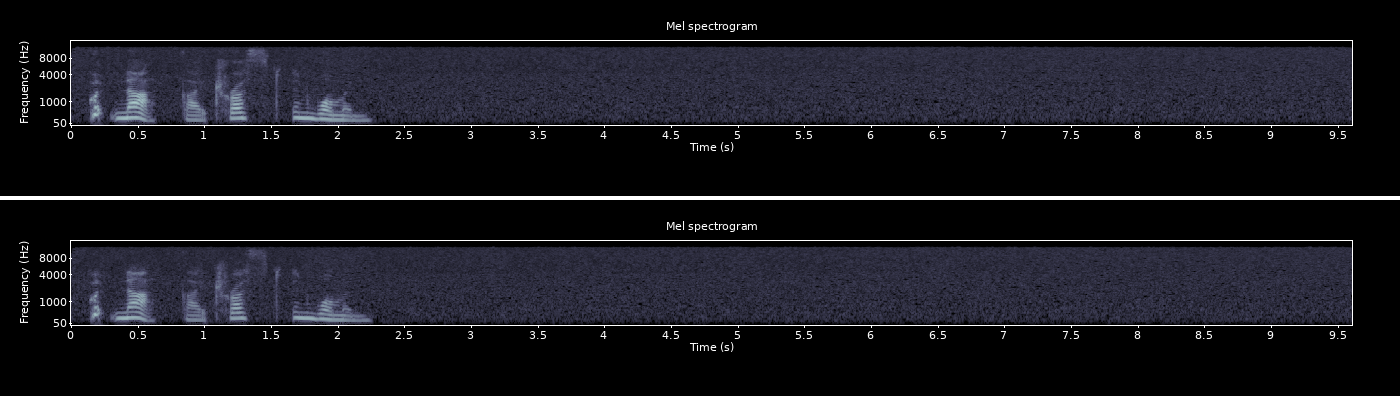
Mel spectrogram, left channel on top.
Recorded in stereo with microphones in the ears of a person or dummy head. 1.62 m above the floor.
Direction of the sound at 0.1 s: 20° left (ahead or behind).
